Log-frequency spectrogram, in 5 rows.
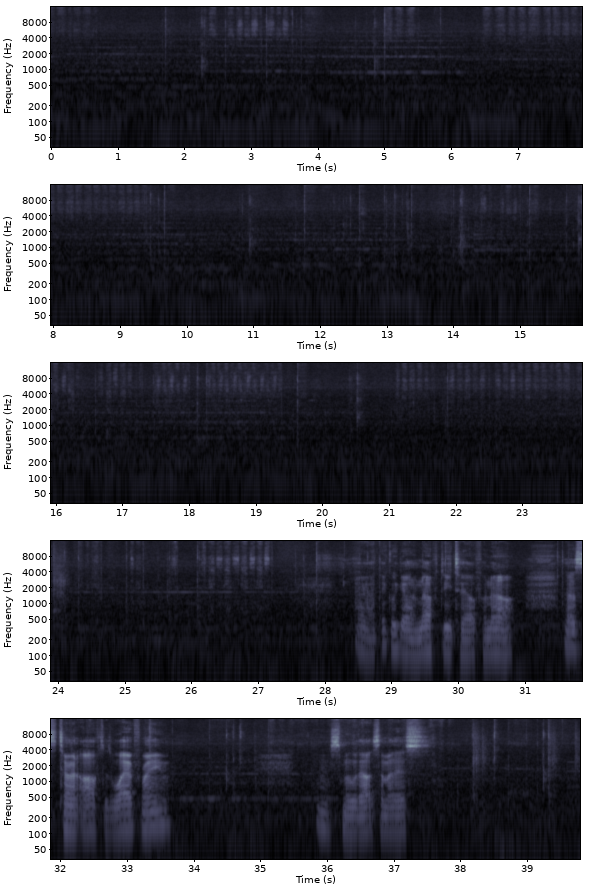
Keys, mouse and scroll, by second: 1.8 middle click, 2.4 click, 2.7 click, 3.3 click, 3.9 middle click, 5.1 click, 6.5 ctrl+click, 9.8 middle click, 11.9 middle click, 12.7 ctrl+middle click, 13.1 ctrl+middle click, 13.5 shift+middle click, 13.8 shift+middle click, 14.4 click, 15.1 click, 15.2 middle click, 16.0 click, 16.7 click, 17.6 shift+click, 18.1 shift+click, 18.4 click, 19.7 middle click, 21.2 click, 22.0 ctrl+click, 22.7 ctrl+click, 23.6 ctrl+click, 24.4 click, 25.1 click, 25.8 shift+click, 26.1 shift+click, 26.2 click, 26.3 click, 27.9 shift+middle click, 30.0 click, 31.7 click, 33.8 shift+middle click, 35.2 shift+click, 36.0 shift+click, 38.8 shift+middle click.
